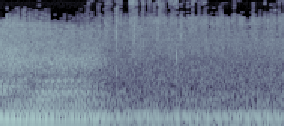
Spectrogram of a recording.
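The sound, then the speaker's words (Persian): A car engine rumbles steadily, its low drone shifting in pitch as the vehicle drives and accelerates, with no voices. “میخوای نقشه رو بهت بدم من رانندگی کنم؟”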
